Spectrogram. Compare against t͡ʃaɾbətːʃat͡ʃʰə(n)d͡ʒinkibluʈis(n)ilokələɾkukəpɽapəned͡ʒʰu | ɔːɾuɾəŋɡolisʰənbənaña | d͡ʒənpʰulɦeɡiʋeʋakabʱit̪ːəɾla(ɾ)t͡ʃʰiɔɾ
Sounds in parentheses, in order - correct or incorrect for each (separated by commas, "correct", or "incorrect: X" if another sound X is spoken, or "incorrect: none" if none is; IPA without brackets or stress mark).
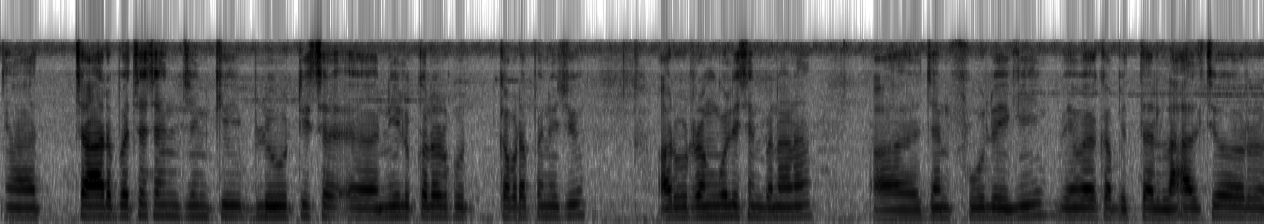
correct, correct, incorrect: l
